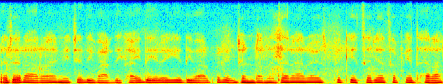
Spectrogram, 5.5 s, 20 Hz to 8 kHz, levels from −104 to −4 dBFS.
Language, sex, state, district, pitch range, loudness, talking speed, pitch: Hindi, female, Chhattisgarh, Sukma, 190-200 Hz, -14 LUFS, 250 wpm, 195 Hz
